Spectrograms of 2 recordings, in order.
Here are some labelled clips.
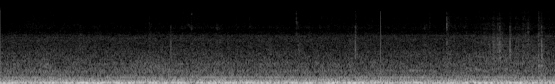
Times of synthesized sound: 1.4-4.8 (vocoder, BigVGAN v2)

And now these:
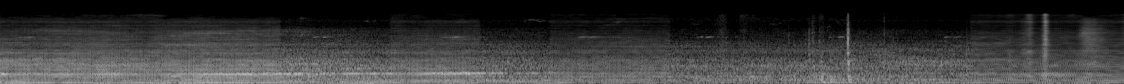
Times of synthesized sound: 0.0-2.8 (vocoder, Vocos); 3.9-4.8; 5.5-6.7; 9.7-11.2

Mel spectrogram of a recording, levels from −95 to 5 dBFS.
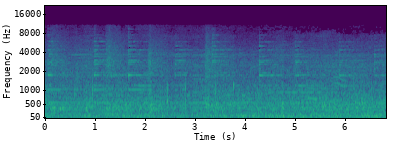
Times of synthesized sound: none

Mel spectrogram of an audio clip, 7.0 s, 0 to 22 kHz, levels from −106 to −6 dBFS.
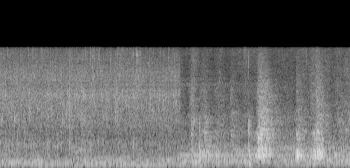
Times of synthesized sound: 0.0-1.6 (vocoder, Vocos); 2.2-2.8; 6.1-7.0

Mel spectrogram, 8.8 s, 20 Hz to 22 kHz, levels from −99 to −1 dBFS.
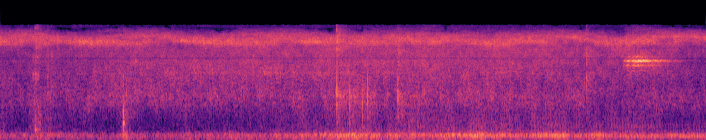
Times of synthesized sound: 0.0-6.3 (vocoder, BigVGAN v2); 7.6-8.8

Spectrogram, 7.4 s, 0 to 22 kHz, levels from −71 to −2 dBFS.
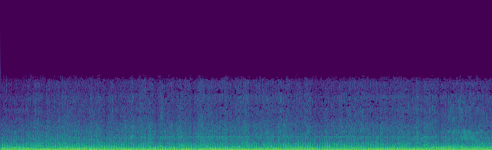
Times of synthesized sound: none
